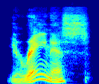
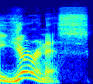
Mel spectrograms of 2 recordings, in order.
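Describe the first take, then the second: First: It is said like the phrase 'your anus'. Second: It is said like the phrase 'urine is'. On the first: It sounds like a rude word for a body part. "Americans say Uranus, que es literalmente tu ano al decirlo" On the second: It sounds like a phrase about urine. "British say Uranus, que es literalmente orina is"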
